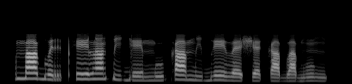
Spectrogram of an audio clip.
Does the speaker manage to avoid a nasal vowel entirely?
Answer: no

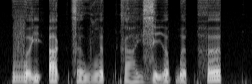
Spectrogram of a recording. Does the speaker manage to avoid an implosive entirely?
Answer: no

